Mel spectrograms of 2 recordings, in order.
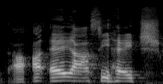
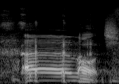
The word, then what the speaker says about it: ARCH: you type in !ARC, ARCH, god damn it, that's another issue with my pronunciation. Arch. Arch, yeah, it's not Arc.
